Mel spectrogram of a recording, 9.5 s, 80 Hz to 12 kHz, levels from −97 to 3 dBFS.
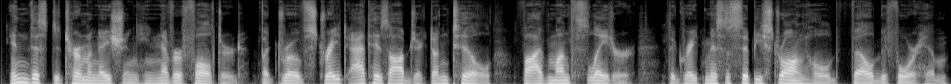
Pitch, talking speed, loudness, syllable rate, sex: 105 Hz, 145 wpm, -18 LUFS, 4.7 syllables/s, male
